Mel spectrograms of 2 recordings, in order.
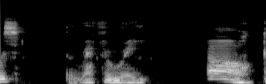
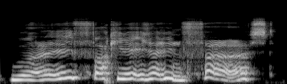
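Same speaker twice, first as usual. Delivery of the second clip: much higher, slow whiny schoolboy; cornered kid; much slower than usual. Retold or imitated. Boxers answering the referee like cornered schoolkids, high whine. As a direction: sulk like a kid in trouble. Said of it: "like two kids being cornered in the principal's office".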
